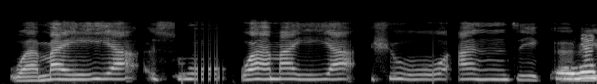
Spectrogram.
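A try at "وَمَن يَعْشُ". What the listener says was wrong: jangan panjang ya Bu. Shu-nya tidak panjang ya Bu, jangan tertahan. Shu-nya tidak panjang itu tadi.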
